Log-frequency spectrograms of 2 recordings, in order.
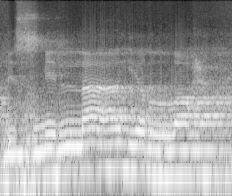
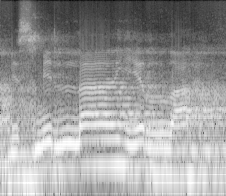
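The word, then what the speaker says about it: بسم الله الرحمن الرحيم: roh tebal atau kafein maka sebutannya ataupun pengucapannya harus tebal bisnis dahi Allah Bismillahirrohmanirrohim ya Jadi tidak boleh dibaca Bismillahirohmanirohim bismillahirohmanirohim much Oh ini adalah huruf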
